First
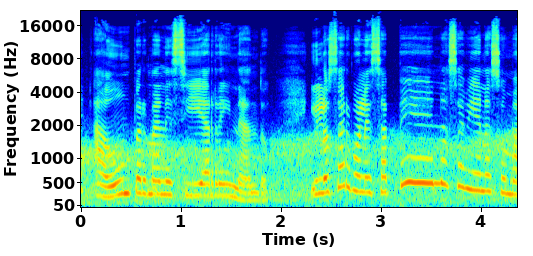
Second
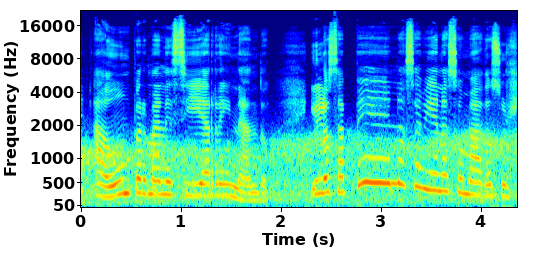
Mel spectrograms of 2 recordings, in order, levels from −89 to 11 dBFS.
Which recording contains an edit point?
second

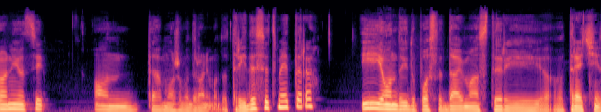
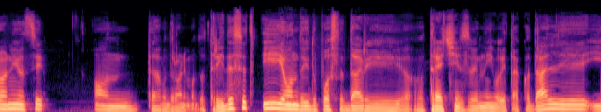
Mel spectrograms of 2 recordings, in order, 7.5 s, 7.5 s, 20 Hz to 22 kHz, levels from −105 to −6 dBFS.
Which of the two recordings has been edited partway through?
second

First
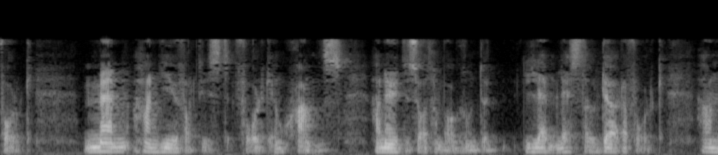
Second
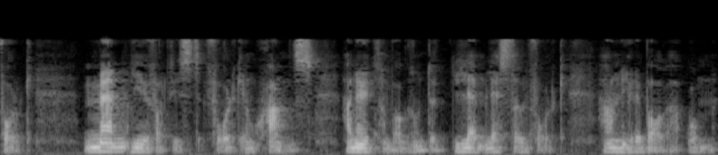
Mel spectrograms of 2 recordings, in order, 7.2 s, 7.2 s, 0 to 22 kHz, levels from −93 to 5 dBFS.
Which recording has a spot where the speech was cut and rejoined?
second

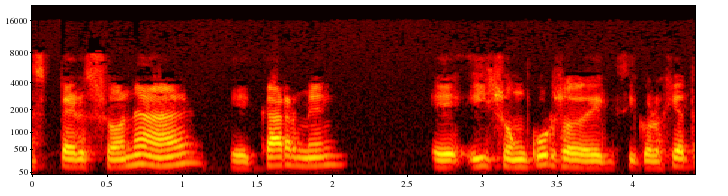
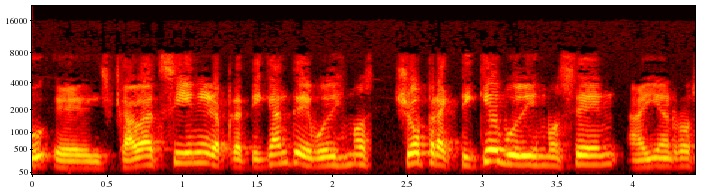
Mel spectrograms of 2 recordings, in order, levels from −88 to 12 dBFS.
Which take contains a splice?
second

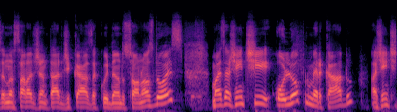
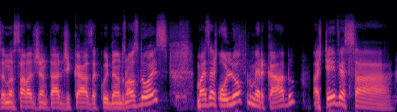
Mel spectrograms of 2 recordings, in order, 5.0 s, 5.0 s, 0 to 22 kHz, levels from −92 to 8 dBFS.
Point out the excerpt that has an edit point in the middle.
second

